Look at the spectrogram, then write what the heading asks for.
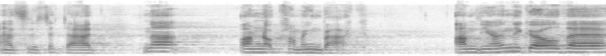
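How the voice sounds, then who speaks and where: With an Australian accent, the speaker goes at a fairly quick pace with fairly even intonation and long, frequent pauses, in audible room echo. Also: woman. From Australia, Geelong. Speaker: retired boxer, sports board member. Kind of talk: conference talk. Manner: conversational.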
